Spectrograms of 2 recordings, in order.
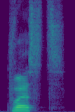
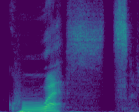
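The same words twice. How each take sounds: First: Said with the mouth nearly closed, sounding v-like. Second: Said with the mouth open, giving a clear kw. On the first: The speaker calls it wrong. "If you try to pronounce the word quests with your mouth closed" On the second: The speaker calls it right. "Open your mouth"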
